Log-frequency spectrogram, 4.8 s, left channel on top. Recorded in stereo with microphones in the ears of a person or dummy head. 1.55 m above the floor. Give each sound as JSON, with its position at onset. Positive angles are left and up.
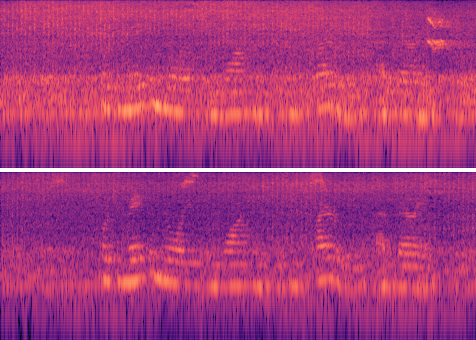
{"t": 1.0, "sound": "a woman speaking", "side_deg": -80, "distance_m": 3.5}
